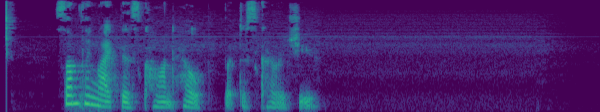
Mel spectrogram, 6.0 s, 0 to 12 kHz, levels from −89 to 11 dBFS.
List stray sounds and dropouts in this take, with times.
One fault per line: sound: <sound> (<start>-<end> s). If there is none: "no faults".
no faults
